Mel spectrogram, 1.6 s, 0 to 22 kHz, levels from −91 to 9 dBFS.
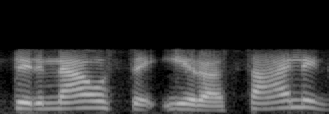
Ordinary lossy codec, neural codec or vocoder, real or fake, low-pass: AAC, 32 kbps; codec, 16 kHz in and 24 kHz out, 1 kbps, XY-Tokenizer; fake; 3.6 kHz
